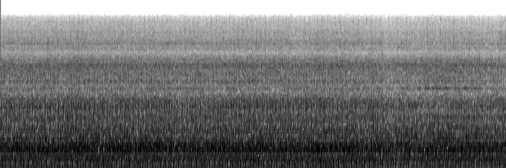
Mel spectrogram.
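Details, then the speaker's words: Yard Man push mower after a major service with the primer bulb replaced and priming working: the small single-cylinder engine holds a steady, even beat at constant speed with no misses or surging; normal running. "so that's all we need is for it to prime right there i put the primer bulb in it and they crank it up for us"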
